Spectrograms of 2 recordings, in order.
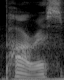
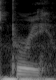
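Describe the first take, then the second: First: Said in the usual way. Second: Paris with the s dropped, "puh-REE"; French pronunciation. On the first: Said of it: "You spell it Paris". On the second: Shown as a demonstration. Showing actual French to a viewer, Paris pronounced "puh-REE". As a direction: end Paris on a stressed "ee". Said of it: "'Cause you take the S off".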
